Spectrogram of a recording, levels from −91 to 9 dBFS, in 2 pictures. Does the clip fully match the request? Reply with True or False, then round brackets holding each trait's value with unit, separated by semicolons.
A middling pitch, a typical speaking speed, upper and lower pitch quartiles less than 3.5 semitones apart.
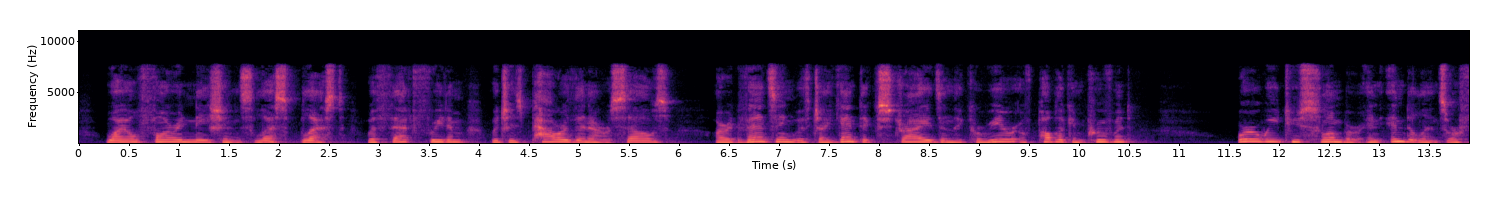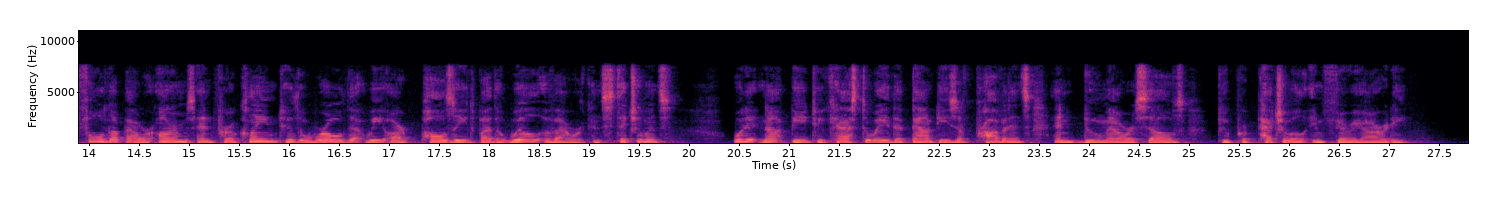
False (160 Hz; 145 wpm; 3.9 semitones)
